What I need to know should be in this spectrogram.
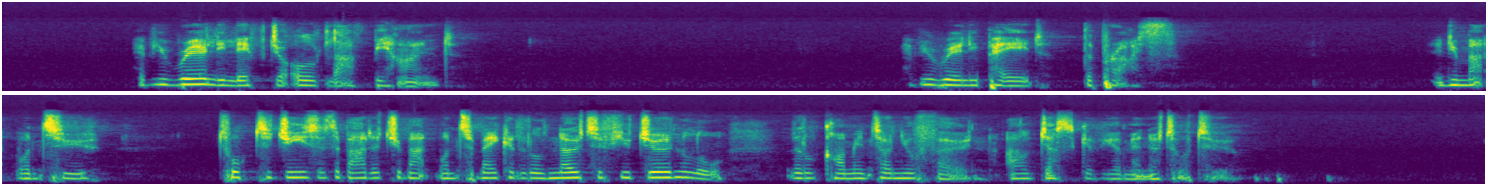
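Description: A middle-aged woman speaks calmly into a microphone, in short phrases with pauses.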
